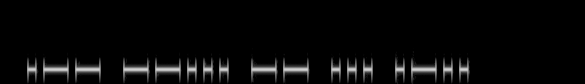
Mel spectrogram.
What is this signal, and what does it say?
Morse code, heard as a keyed tone, about 15 wpm, 700 Hz. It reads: W7MSL
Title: K1USN SST QSO Practice - 15wpm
